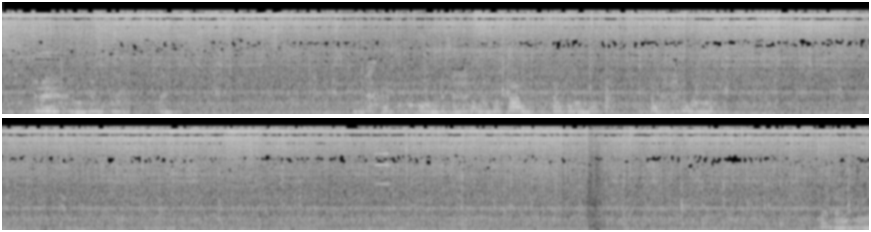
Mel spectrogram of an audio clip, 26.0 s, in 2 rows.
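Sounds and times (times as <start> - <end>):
food sizzling in hot oil: 0.0 - 26.0.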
